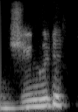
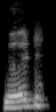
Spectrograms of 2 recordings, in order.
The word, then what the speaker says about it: Jude: it um it's called Jude or it's actually pronounced good but spelled like Jew j-u-d-e and it's really it's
